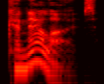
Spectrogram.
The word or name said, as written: canalize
